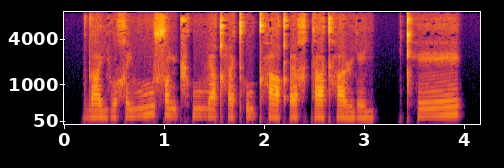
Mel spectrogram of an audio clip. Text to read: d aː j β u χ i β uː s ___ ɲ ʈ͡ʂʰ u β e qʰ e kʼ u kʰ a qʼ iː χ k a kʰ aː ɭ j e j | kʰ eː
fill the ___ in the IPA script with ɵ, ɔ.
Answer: ɔ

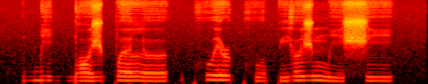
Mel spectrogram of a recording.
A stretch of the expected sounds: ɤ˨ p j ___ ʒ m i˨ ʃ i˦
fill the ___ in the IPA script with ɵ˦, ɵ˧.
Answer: ɵ˦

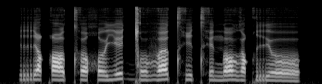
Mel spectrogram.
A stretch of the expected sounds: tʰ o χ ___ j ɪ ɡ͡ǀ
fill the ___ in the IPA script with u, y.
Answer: u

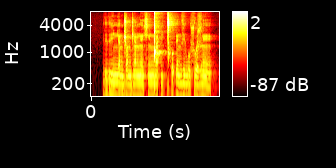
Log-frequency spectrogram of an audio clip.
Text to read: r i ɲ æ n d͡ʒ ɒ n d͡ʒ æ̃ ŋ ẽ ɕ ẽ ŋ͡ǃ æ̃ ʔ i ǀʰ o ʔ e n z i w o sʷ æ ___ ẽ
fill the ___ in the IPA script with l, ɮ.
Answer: ɮ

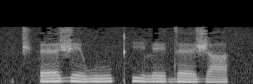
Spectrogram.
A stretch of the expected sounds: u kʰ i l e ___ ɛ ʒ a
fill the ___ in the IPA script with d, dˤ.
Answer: d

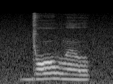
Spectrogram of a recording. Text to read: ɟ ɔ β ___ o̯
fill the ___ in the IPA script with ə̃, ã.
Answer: ə̃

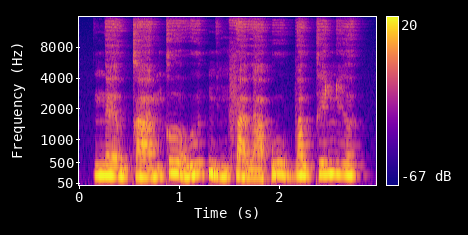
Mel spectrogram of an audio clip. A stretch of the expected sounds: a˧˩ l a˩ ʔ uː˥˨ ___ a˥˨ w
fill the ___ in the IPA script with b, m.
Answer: b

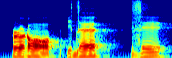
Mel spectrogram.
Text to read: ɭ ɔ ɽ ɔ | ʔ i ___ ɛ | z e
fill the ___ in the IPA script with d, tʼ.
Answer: d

